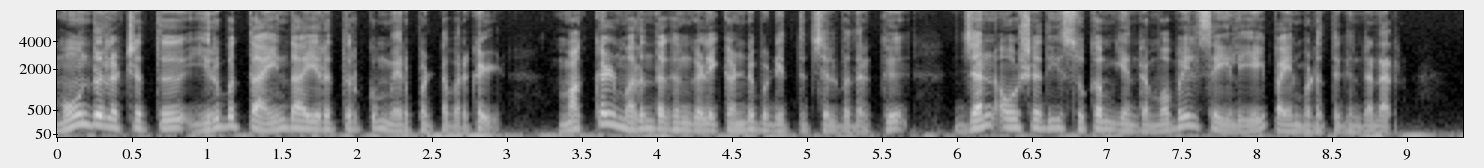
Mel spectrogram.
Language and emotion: Tamil, neutral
